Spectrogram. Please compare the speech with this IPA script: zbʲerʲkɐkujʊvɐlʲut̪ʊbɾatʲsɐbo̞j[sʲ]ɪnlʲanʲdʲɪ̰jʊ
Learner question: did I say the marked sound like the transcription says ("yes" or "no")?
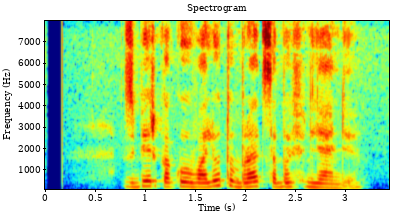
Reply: no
